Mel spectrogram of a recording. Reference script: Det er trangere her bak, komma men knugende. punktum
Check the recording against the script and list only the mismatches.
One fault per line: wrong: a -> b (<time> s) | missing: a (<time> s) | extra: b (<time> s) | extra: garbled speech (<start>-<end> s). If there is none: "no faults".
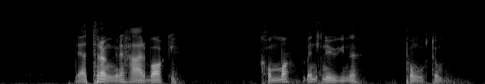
no faults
